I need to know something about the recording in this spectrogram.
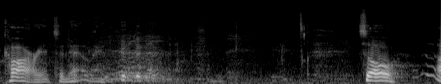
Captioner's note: laughter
